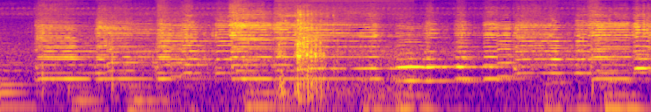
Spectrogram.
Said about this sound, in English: and the horse is not wanting to go anywhere. It's not quite as easy as uh, people would think.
